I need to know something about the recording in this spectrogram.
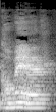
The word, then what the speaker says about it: comer: And then comer and vivir, common verbs you know. So to speak, to eat, to live, because they don't end in a vowel, they don't end in an N, and they don't end in an S, the stress is going to be on the final syllable.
